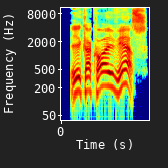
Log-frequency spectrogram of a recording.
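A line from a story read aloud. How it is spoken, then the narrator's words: Loud question through cupped hands. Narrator (Russian): громко спросил Торфенек, сложив ладони рупором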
